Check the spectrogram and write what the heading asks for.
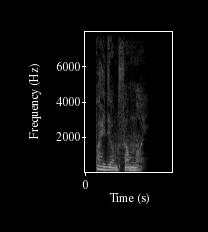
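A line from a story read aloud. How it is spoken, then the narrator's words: Woman, soft but insistent. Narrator (Russian): мягко, но настойчиво произнесла женщина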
